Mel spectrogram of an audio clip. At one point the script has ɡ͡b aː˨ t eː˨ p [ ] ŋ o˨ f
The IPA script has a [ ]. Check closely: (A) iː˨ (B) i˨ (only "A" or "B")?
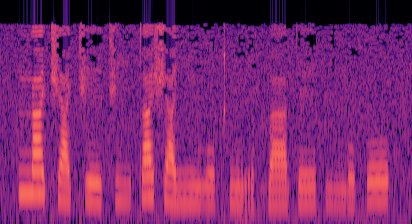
B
